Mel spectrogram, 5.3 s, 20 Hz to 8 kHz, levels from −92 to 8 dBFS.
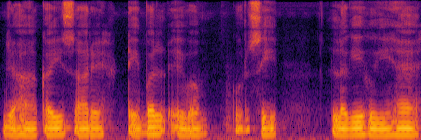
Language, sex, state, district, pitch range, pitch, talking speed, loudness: Hindi, male, Uttar Pradesh, Lucknow, 95-100 Hz, 95 Hz, 100 wpm, -15 LUFS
